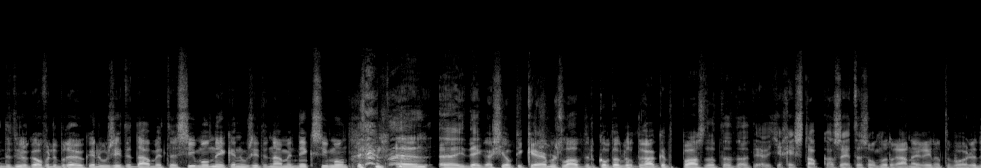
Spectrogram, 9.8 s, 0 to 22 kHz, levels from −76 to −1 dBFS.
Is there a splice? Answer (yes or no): yes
